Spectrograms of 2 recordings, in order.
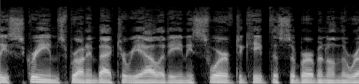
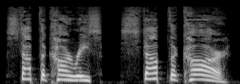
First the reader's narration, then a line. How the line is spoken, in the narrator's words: she shouted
